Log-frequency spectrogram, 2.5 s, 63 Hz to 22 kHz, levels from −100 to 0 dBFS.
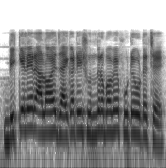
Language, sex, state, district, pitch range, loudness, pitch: Bengali, male, West Bengal, Cooch Behar, 195-225 Hz, -13 LUFS, 215 Hz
